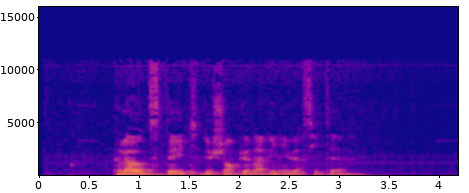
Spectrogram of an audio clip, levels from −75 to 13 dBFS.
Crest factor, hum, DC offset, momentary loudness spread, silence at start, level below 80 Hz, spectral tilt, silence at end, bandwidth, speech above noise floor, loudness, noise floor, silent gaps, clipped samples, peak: 22 dB; none; under 0.1%; 15 LU; 0.3 s; -48 dBFS; -6 dB/octave; 0.95 s; 11.5 kHz; 35 dB; -22 LUFS; -56 dBFS; none; under 0.1%; -2 dBFS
